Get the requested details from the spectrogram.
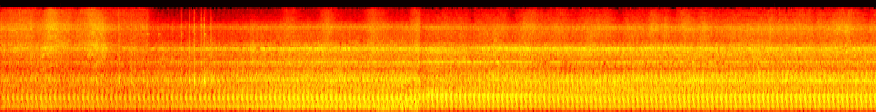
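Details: Honda i-DSI automatic transmission: coarse, pulsing grind about three to four beats a second over the running engine, from inside the gearbox, with vibration and delayed shifting reported.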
